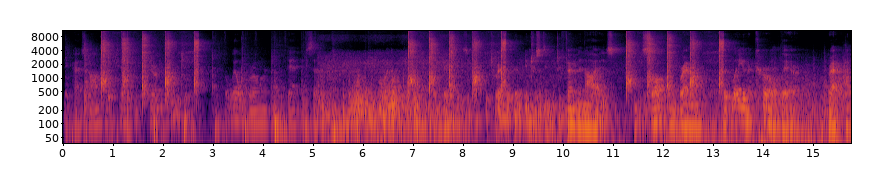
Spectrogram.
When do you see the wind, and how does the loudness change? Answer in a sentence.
The wind can be heard from 5.0 to 15.7 s, getting quieter.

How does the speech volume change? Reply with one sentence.
The volume of the talking goes up.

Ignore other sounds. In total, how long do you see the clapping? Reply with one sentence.
The clapping can be heard for 6 seconds in total.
